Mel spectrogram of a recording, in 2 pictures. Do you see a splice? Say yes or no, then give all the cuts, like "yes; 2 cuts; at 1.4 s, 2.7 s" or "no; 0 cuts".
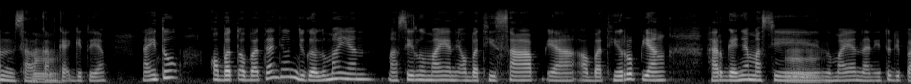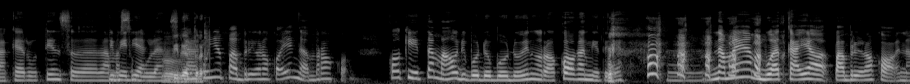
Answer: yes; 1 cut; at 11.2 s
